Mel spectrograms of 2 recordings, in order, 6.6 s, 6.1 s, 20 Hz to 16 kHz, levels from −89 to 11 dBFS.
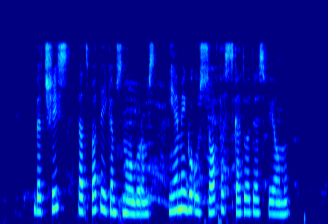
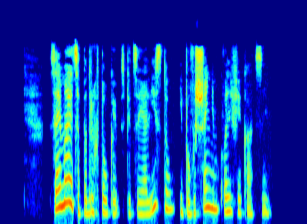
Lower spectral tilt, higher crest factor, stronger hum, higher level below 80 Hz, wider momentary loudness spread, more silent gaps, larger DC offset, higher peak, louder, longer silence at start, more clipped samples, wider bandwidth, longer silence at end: first, -3.5 dB/octave vs -2 dB/octave; about the same, 18 dB vs 20 dB; neither; second, -84 dBFS vs -66 dBFS; second, 8 LU vs 16 LU; second, none vs 3.51-3.58 s; neither; second, -32 dBFS vs 0 dBFS; second, -48 LUFS vs -18 LUFS; second, 0.65 s vs 1 s; neither; about the same, 8 kHz vs 8.4 kHz; second, 0.5 s vs 0.8 s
